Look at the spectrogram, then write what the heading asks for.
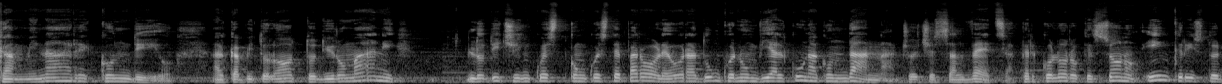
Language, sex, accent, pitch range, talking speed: Italian, male, native, 110-150 Hz, 150 wpm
